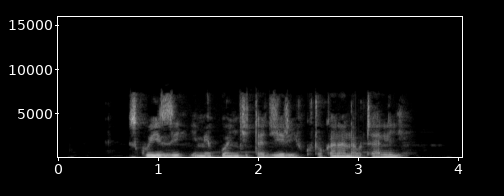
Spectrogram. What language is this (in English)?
Swahili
